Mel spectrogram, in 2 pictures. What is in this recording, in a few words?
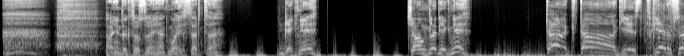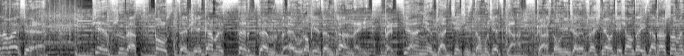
spot radio; eska; Biegamy Z Sercem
